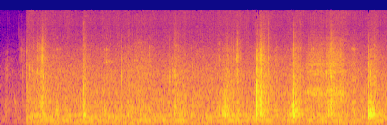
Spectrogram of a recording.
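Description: Close-up eating sounds: a mouthful being chewed, with a few sharp crunchy clicks in the second half.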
